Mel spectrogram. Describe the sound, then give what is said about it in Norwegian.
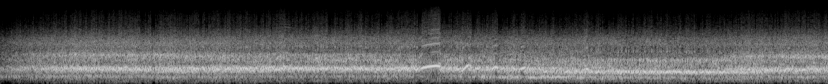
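A loud stadium crowd roars continuously at a football kickoff, a dense, sustained wall of voices with a brief sharp whistle-like rise in the middle. “Det her dette er, her er når avspark tas.”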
